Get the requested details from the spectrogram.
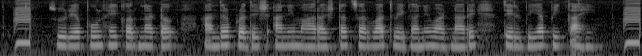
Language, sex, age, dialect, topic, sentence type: Marathi, female, 18-24, Varhadi, agriculture, statement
